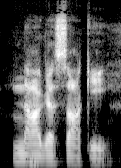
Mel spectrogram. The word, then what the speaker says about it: Nagasaki: Nagasaki.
